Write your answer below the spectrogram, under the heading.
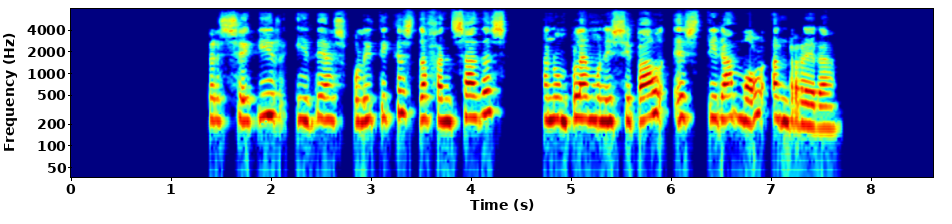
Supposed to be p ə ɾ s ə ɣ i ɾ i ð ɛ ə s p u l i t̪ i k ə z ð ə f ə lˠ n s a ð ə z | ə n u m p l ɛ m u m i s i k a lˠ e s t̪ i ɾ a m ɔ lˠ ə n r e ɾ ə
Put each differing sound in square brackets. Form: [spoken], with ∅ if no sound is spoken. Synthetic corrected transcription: p ə ɾ s ə ɣ i ɾ i ð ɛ ə s p u l i t̪ i k ə z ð ə f ə [∅] n s a ð ə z | ə n u m p l ɛ m u [n] i s i [p] a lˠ e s t̪ i ɾ a m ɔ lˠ ə n r e ɾ ə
